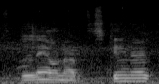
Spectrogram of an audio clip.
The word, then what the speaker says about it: Lynyrd Skynyrd: From Lynyrd Skynyrd's 1973 debut album “Pronounced Leo-nhard Skinerd”.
